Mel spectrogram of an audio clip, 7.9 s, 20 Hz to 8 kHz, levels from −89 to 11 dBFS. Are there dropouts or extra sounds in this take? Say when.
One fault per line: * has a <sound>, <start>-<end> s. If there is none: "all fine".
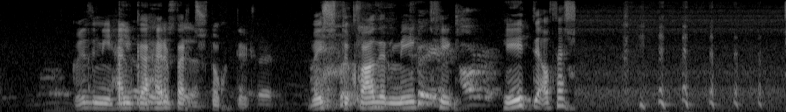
* has a laugh, 6.2-7.7 s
